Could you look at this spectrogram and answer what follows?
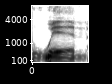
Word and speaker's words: Nguyen: I think it's pronounced Win.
